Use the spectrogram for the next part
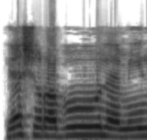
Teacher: یشربون را موٹا ہوگا، با کے بعد واو ہے لمبا کریں گے، نا کو لمبا نہیں کرنا.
